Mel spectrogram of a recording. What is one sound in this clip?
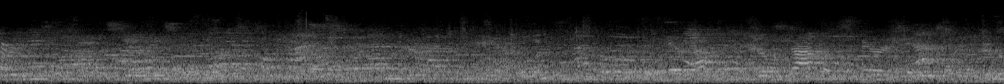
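A crowd of adults murmurs and chatters in an echoing hall.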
